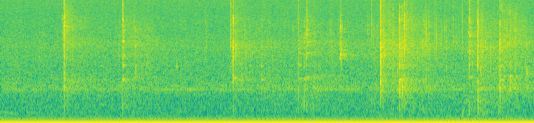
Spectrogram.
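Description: Badminton rally: sharp cracks of rackets striking the shuttlecock, about one a second at first and coming faster in the second half, over a steady low hum.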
